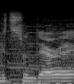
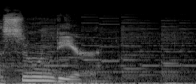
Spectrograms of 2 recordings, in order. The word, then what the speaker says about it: tsundere: I know at least that it's not Soondir, which is like the naive English reading.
